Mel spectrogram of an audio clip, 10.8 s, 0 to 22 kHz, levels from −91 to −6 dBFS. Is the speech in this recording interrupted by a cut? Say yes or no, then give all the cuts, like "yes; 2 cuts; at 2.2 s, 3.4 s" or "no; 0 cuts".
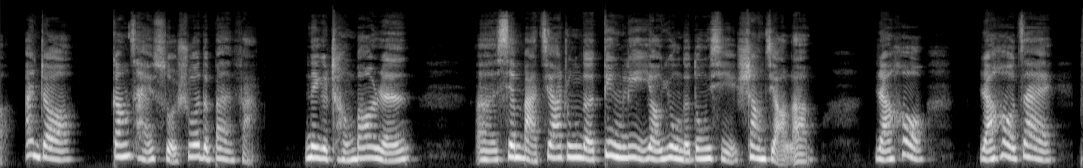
no; 0 cuts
